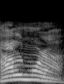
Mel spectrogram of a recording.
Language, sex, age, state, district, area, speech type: Assamese, male, 45-60, Assam, Majuli, rural, spontaneous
